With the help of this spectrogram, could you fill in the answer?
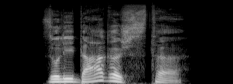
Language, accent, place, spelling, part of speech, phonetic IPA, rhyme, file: German, Germany, Berlin, solidarischste, adjective, [zoliˈdaːʁɪʃstə], -aːʁɪʃstə, De-solidarischste.ogg
- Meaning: inflection of solidarisch: 1. strong/mixed nominative/accusative feminine singular superlative degree 2. strong nominative/accusative plural superlative degree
